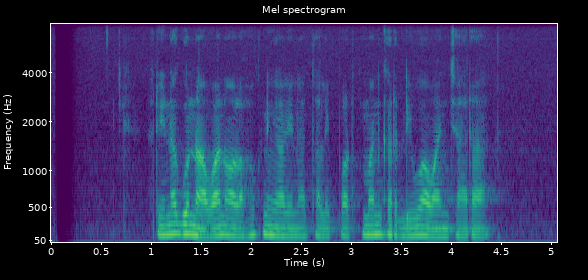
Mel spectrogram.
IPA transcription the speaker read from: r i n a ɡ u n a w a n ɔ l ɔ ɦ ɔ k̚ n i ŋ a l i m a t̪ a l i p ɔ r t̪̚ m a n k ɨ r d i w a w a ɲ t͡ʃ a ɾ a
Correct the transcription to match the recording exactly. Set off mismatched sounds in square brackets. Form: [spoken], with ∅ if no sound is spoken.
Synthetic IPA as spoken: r i n a ɡ u n a w a n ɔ l ɔ ɦ ɔ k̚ n i ŋ a l i [n] a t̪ a l i p ɔ r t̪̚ m a n k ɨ r d i w a w a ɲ t͡ʃ a ɾ a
